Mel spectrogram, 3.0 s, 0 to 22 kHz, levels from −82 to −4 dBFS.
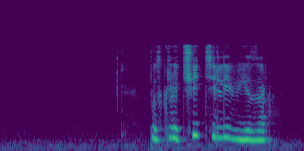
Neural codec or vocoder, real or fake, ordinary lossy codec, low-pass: none; real; none; 7.2 kHz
